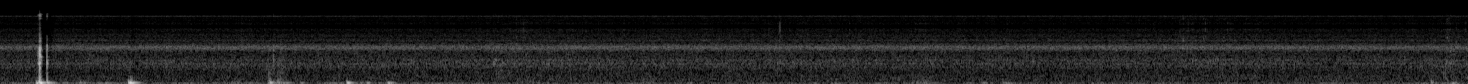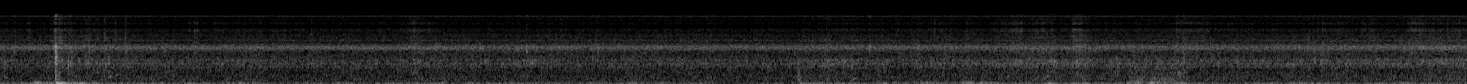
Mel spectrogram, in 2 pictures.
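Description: Steady rush of flood-swollen river water running through rapids, heard from a kayak. A few short low thumps come in the first few seconds and another about halfway through.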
